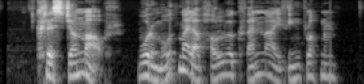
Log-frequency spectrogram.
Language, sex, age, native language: Icelandic, male, 15, Icelandic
